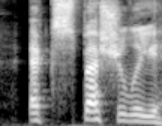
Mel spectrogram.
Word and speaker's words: especially: Especially has no X in it.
